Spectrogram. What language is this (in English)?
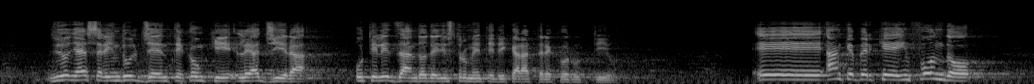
Italian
